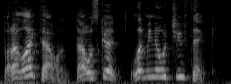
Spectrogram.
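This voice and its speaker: A man's voice: extremely high pitch, huge pitch swings, quick pace, pushed and bright. A man giving casual reaction commentary as the host, informal and approving, often repeating his points.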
